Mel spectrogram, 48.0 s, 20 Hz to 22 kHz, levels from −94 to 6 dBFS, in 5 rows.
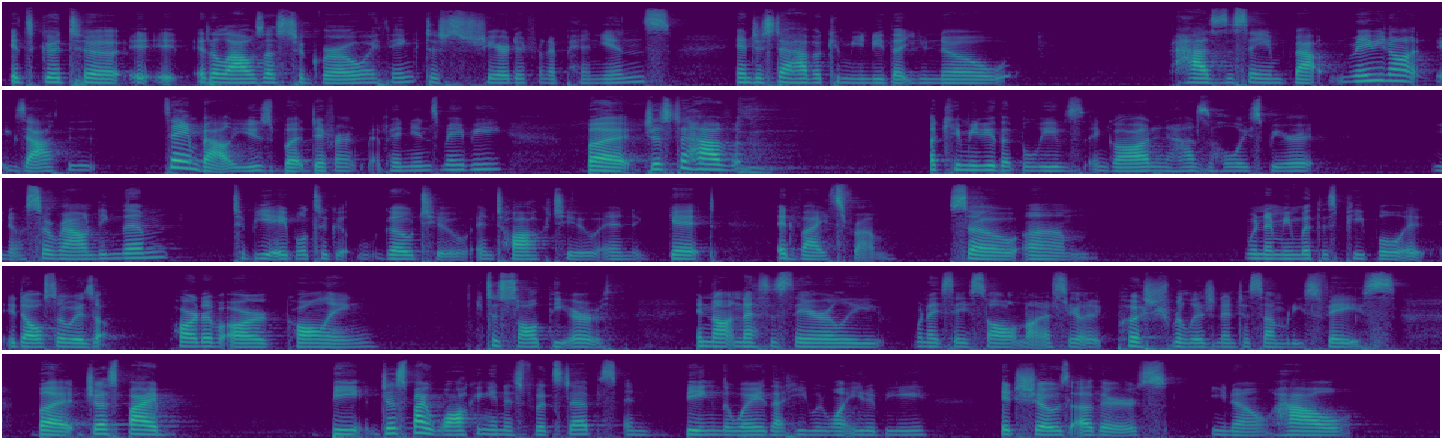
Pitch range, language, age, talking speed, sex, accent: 175-200 Hz, English, 10-29, 165 wpm, female, American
